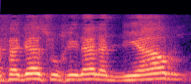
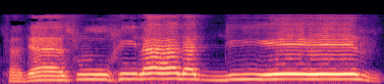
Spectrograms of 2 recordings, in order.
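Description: First: Said in the usual way. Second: Very slow chant, الدير said "diyeer"; stretched recitation ending in "ad-diyeer"; imala on الديار. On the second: Shown as a demonstration. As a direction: draw it out, bending the last vowel of الدير to a long e. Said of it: "أمال الدوري الديار هكذا".

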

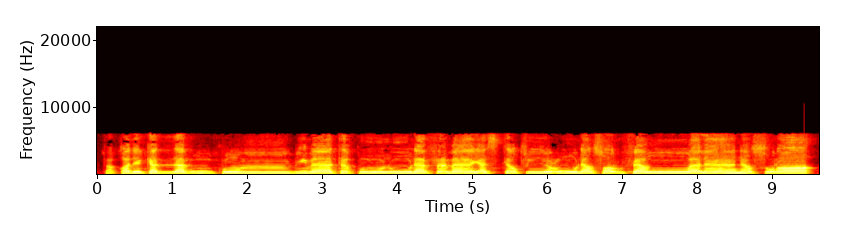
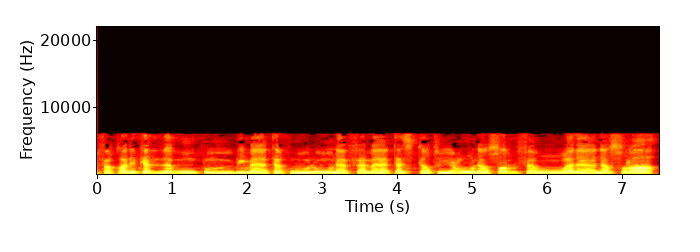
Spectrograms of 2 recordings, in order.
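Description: First: Slow chant, يستطيعون sung with ya; recited with ya. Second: Said in the usual way. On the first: Shown as a demonstration. (تلاوة بياء الغيبة في يستطيعون) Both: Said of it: "قرأ الدوري بياء الغيبة هكذا".

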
